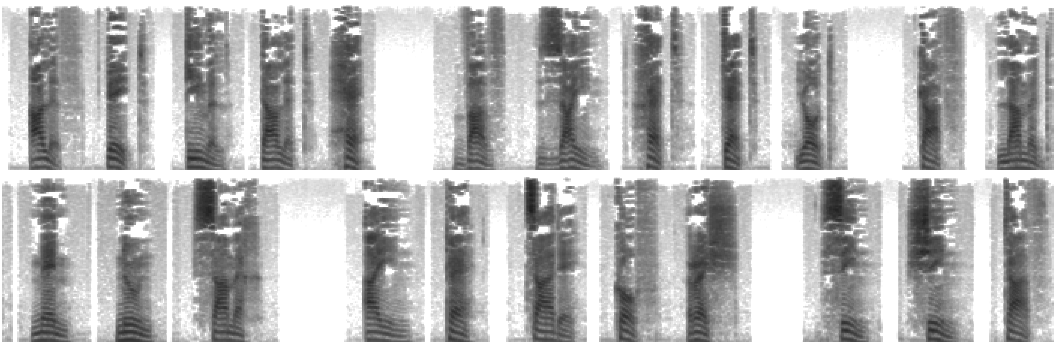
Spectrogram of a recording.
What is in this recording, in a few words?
alef bet all, Hebrew; The entire alphabet; Beginning Biblical Hebrew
